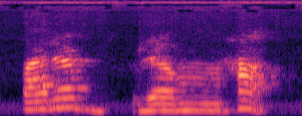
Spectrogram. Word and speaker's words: परब्रह्म: pronunciation should come correctly, because Parabrahma, when we say this, after the bra, ha should come half and then ma should come out full.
